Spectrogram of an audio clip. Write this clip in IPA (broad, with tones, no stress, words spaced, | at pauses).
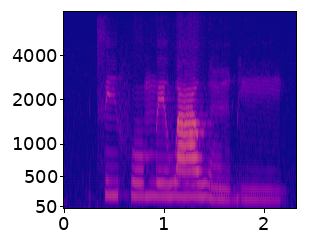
t͡si˦fo˦me˦waː˦ wũ˨ɡ͡biː˨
